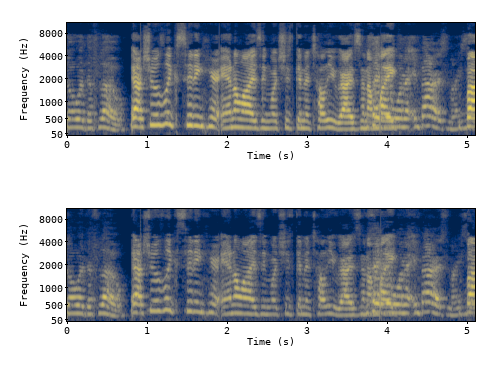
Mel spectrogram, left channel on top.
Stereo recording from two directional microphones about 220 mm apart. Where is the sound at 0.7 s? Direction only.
30° left (ahead or behind).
